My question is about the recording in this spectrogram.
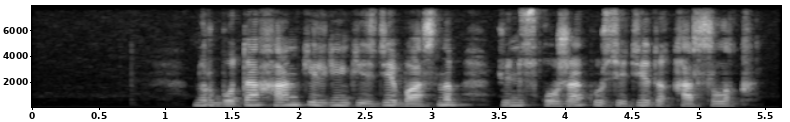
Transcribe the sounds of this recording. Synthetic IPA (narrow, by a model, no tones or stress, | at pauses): nʊɾbo̞t̪ɑχɑŋkʲʰe̞lɡʲe̞ŋkʲʰe̞zd̪e̞bɑsənəp̚ʒ̥ʏnɪsqʰo̞ʒɑkʲʰɵɾse̞t̪e̞d̪ɪqʰɑɾsəlˠəq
